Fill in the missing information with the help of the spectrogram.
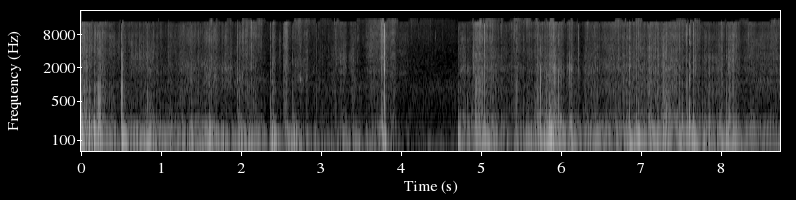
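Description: Fingertips and long nails scratch and handle a large pink polyethylene foam packing bag spread open in front of the mic, producing soft crinkling, tearing-like rustles with a dull, low-heavy body and a few sharper clicks. The handling drops to near silence for about half a second near the middle, then the scratching resumes at a similar level.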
